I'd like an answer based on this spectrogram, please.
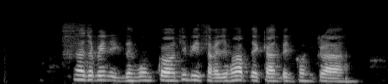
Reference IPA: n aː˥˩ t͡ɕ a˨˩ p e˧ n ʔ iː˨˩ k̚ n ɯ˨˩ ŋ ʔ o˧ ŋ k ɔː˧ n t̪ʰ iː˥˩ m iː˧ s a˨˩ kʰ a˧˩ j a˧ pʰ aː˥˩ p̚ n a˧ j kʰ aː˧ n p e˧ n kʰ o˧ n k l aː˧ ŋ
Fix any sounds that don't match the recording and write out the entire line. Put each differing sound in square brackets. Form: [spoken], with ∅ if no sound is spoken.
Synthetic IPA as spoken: n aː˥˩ t͡ɕ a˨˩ p e˧ n ʔ iː˨˩ k̚ n ɯ˨˩ ŋ ʔ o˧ ŋ k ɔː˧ n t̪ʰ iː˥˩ m iː˧ s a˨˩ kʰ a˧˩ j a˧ pʰ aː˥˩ p̚ n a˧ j [k] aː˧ n p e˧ n kʰ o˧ n k l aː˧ ŋ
